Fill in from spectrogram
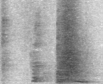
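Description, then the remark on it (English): A single, somewhat stifled sneeze: a short voiced intake followed by a breathy, hissing burst, moderately loud and alone with no talking. “Like, nice sneeze.”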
